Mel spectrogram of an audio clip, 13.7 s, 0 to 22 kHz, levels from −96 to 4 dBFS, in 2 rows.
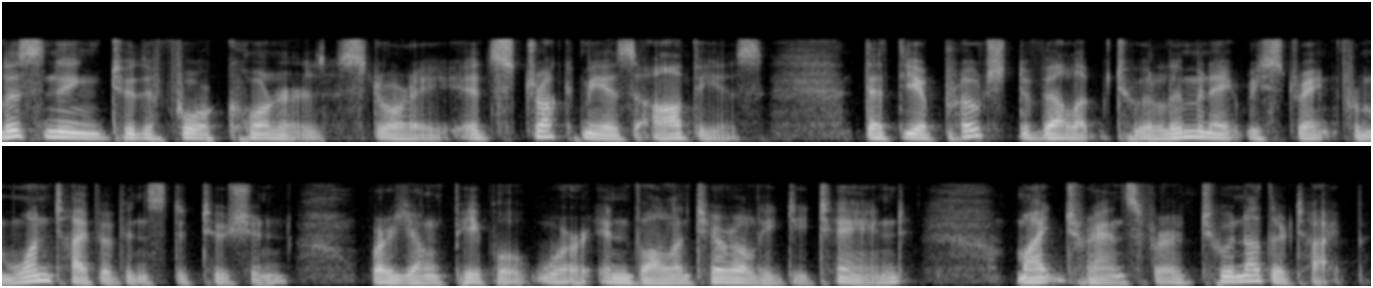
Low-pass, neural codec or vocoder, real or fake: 7.2 kHz; none; real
